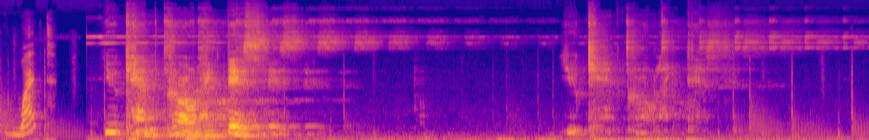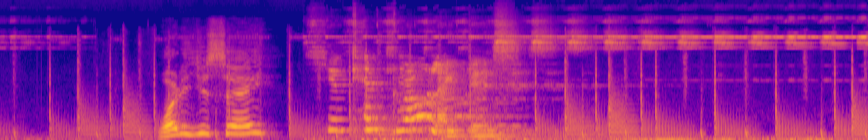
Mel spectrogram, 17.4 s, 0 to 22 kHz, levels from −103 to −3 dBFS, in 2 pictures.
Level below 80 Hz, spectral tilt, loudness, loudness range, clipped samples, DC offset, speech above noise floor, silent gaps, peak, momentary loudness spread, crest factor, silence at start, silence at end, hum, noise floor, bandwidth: -46 dBFS; -3.5 dB/octave; -28 LUFS; 15 LU; under 0.1%; under 0.1%; 25 dB; none; -4 dBFS; 23 LU; 26 dB; 0 s; 0 s; none; -50 dBFS; over 20 kHz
